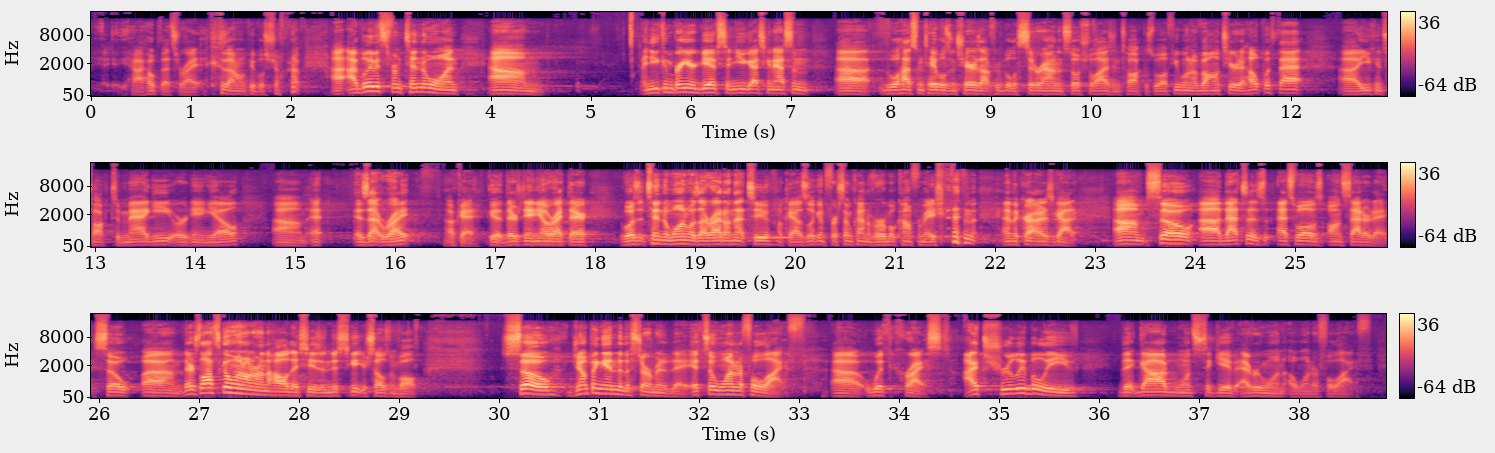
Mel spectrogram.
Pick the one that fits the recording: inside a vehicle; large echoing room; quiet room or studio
large echoing room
